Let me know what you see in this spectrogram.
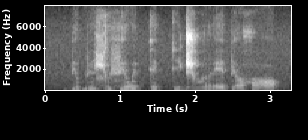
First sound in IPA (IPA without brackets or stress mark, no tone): pʲ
